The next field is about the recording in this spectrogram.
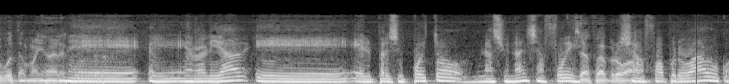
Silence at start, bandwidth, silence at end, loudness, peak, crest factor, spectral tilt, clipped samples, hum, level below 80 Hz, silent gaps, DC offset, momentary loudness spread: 0 s; 11 kHz; 0 s; -7 LUFS; 0 dBFS; 6 dB; -6.5 dB/octave; 3%; none; -34 dBFS; none; 4%; 3 LU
